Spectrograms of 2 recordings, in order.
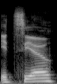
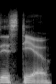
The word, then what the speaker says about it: Istio: I keep saying itzio, but it is istio.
